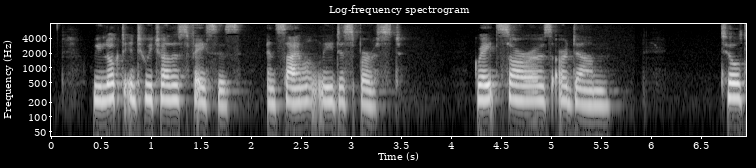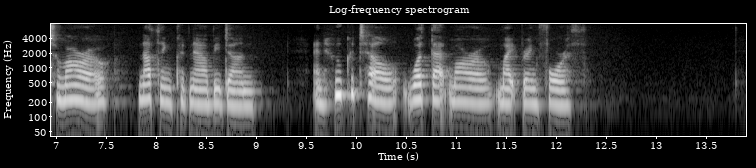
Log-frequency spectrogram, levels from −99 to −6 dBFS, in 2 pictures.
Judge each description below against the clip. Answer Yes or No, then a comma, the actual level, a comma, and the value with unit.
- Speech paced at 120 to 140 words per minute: Yes, slow, 135 wpm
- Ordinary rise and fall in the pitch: Yes, average, 3.6 semitones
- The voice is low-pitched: No, high, 200 Hz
